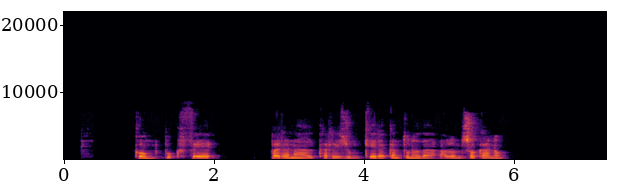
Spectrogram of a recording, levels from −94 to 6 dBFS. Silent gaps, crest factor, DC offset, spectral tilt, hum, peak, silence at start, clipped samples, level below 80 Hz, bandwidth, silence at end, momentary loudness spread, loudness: 2.22-2.26 s, 2.32-2.53 s, 2.59-2.75 s; 22 dB; under 0.1%; -5.5 dB/octave; none; -6 dBFS; 0.95 s; under 0.1%; -72 dBFS; 7.8 kHz; 1.35 s; 11 LU; -27 LUFS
